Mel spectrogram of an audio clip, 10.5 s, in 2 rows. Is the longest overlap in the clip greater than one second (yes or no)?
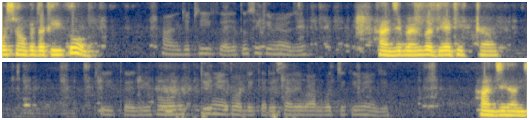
no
